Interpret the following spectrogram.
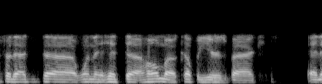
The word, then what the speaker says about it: Houma: I was down in Louisiana for that when it hit Houma a couple years back, and it was super creepy to show up out there help my niece, and nothing has power on.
